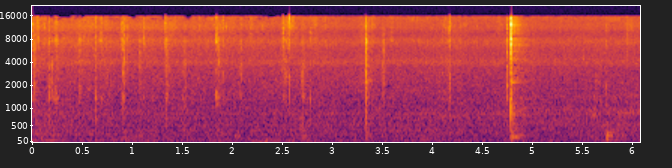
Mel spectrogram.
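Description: Faint small clicks and ticks of a screwdriver turning the screw on a metal jumper cable clamp and of the clamp being handled, with one sharper click a little before the end.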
